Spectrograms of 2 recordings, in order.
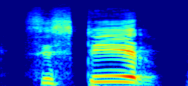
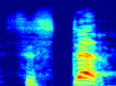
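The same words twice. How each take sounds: First: सिस्टेर ending "-tayr"; wrong vowel. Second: सिस्टर ending "-tuhr"; uh sound. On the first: Teacher demonstrating the mistaken reading, सिस्टेर with ए. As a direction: give सिस्टेर a long ए sound. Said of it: "ई का sound ए होता है". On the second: Teacher giving the correct word, सिस्टर with अ. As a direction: say सिस्टर with a short अ before r. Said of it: "अ हो रहा है". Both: Shown as a demonstration.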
